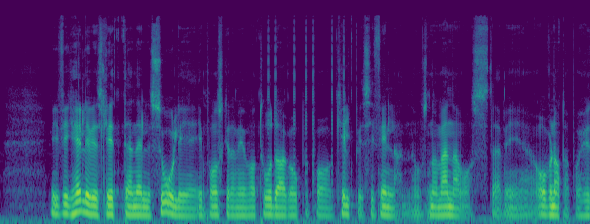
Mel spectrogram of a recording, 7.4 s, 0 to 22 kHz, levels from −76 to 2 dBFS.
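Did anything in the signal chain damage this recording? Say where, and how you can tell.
Yes. At 2.47 s and again at 6.98 s the speech jumps forward. These are compressed frames skipped at the codec or storage stage. Whole frames of 21.3 ms never reached the output, because they were missing or the decoder rejected them. The first jump loses roughly four frames, about a tenth of a second. The second loses roughly two, around 40 ms.

From 3.35 to 4.31 s a galloping dit-dit-dit of short buzzes at 217 Hz sits about 15 dB below the speech. These are GSM signalling bursts picked up in the analogue wiring. A nearby 2G phone was sending short groups of radio bursts, as it does when setting up a call or text. The audio circuit rectified that RF into this buzzing pattern.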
